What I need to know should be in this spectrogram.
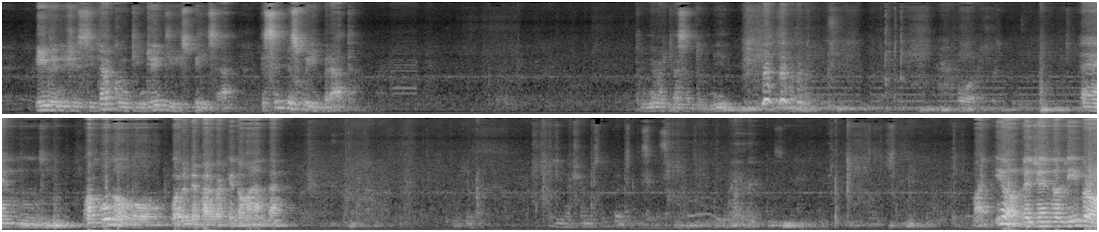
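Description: An elderly man speaks calmly into a microphone, heard through a loudspeaker in an echoing hall.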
